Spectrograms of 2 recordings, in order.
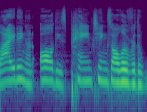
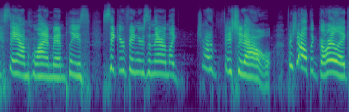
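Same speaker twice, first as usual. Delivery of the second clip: high, loud, urgent plea; embarrassed pleading; 7 semitones higher, 6 dB louder than usual. Retold or imitated. Begging lion man to fish out garlic, frantic. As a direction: beg him in comic desperation.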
